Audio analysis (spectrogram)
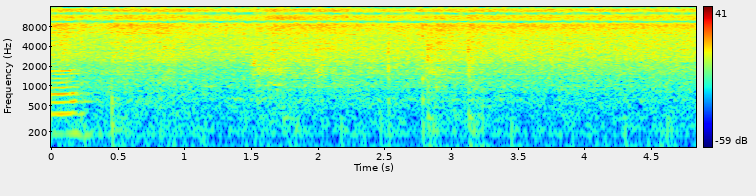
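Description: Turmeric goes into a hot pan in a home kitchen, and a loud, steady sizzle and hiss fills the whole stretch with a few faint scraping touches. A voice is heard only faintly.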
